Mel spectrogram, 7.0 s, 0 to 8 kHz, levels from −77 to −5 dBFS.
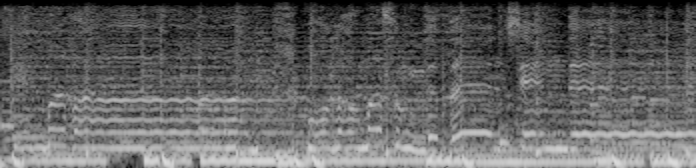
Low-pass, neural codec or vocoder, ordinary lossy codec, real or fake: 7.2 kHz; none; Opus, 24 kbps; real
